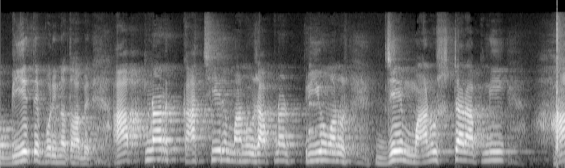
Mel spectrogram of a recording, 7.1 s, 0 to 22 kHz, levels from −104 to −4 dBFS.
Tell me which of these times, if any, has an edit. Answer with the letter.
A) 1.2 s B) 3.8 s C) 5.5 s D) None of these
D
